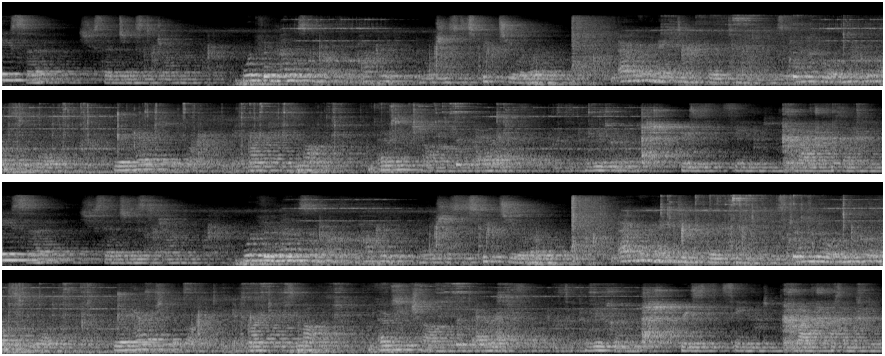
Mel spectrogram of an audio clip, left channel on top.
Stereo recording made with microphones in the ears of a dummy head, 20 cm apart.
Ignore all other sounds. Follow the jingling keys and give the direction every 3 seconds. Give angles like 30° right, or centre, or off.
off, off, 30° right, 40° left, 70° left, 80° left.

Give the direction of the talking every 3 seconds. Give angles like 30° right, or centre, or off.
50° left, 40° left, 10° left, 20° right, 30° right, 30° right.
